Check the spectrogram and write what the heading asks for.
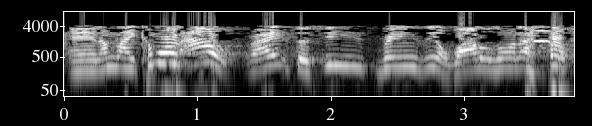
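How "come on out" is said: high, loud holler to come outside; big retold shout to the wife; calling out. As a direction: call across the parking lot, acted.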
